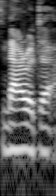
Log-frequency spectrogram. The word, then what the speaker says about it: Narada: It's Narada, as in Florida, because it was always Narada Michael Wilder.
